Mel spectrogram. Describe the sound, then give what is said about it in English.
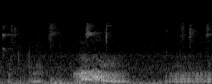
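A small female miniature schnauzer makes low, grumbling vocal noises, swelling into a louder rumbling murmur mid-way before trailing off into softer throaty sounds, with no one talking. “So, um, my dog decided to come in and say hi.”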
